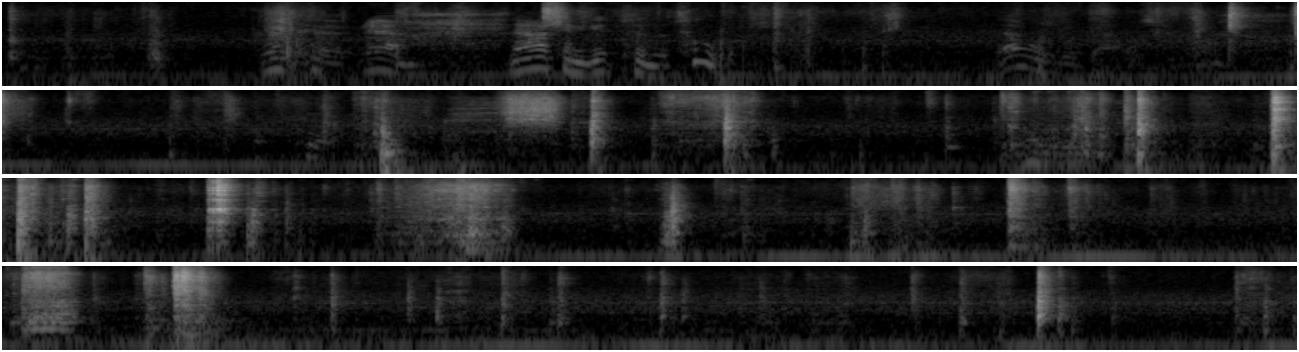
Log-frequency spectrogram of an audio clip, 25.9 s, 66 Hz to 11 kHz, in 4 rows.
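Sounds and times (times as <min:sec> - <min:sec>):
objects clunking and knocking: 0:07.3 - 0:25.9.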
